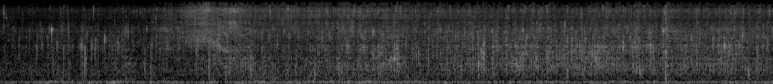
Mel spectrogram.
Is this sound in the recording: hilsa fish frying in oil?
yes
